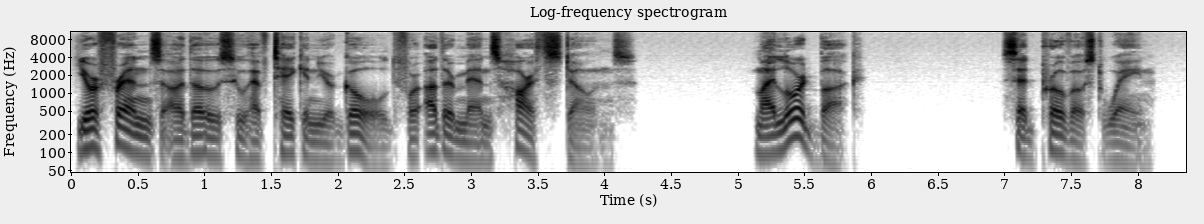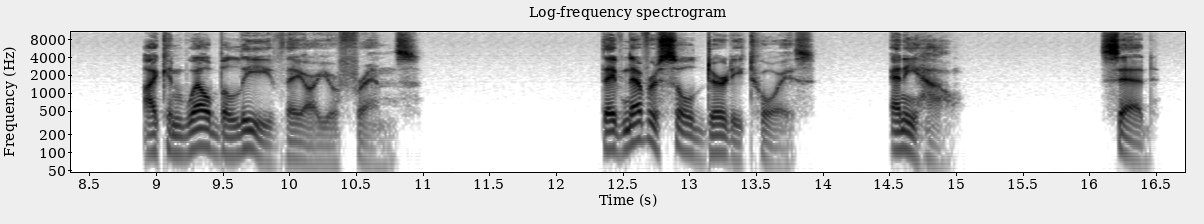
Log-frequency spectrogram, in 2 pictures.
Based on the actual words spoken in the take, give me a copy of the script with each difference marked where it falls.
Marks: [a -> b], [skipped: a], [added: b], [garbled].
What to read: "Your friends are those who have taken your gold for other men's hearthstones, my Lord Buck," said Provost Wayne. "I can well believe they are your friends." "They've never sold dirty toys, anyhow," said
"Your friends are those who have taken your gold for other men's hearthstones, my Lord Buck," said Provost Wayne. "I can well believe they are your friends." "They've never sold dirty toys, anyhow," said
